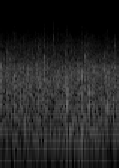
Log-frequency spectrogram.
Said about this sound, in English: I just feel especially grateful this morning for the awesome volunteers that we have across our Sunday morning worship experience. So can you actually take a second and give them a round of applause just for their service?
